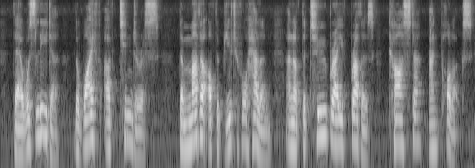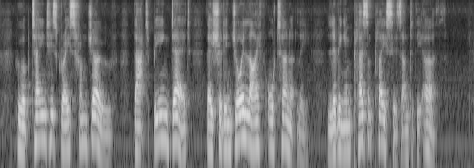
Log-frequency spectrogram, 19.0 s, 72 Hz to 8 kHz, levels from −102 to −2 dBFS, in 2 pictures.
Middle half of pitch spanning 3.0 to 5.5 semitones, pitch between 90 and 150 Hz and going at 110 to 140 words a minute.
Yes: average, 4.3 semitones; medium, 140 Hz; slow, 135 wpm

